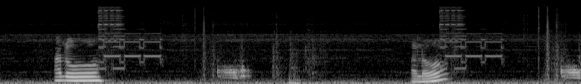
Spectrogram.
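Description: An electronic panel beeps.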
